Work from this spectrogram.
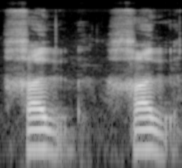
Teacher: خا موٹا کریں گے، ذال کو باریک ادا کریں گے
